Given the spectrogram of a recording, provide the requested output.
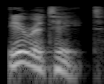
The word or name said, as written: irritate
